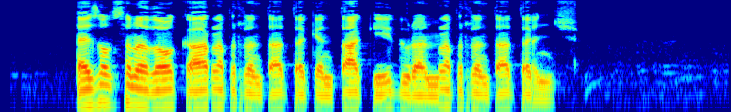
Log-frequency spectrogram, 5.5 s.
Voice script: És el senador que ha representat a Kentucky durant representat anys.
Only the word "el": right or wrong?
right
